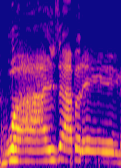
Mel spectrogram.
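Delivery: loud, very slow, panicked; freaking out. Retold or imitated. Drunk friend freaking out at intruders, slow scared cry. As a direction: stretch it out like a terrified drunk. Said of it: "He's like".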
